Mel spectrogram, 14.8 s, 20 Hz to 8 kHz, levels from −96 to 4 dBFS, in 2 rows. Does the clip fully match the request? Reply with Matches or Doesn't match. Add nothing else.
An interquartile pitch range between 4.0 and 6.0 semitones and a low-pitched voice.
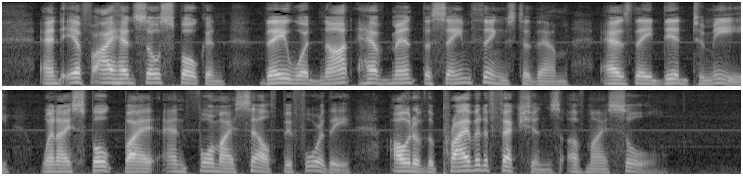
Matches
